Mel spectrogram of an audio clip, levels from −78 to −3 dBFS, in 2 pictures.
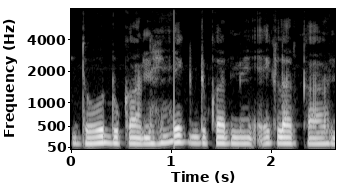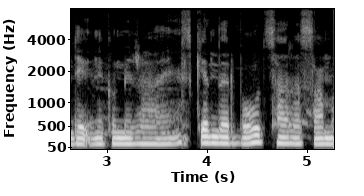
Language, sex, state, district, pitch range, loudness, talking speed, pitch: Hindi, male, Arunachal Pradesh, Longding, 120-130 Hz, -17 LUFS, 205 wpm, 125 Hz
